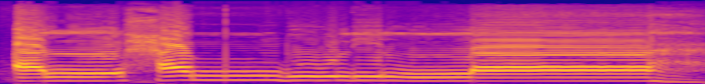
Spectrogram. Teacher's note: ayat alhamdu ya Ee sahabat Iqra bisa perhatikan di situ alhamdu ada mim mati bertemu dengan huruf Dal dibacanya dengan jelas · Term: izhar syafawi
